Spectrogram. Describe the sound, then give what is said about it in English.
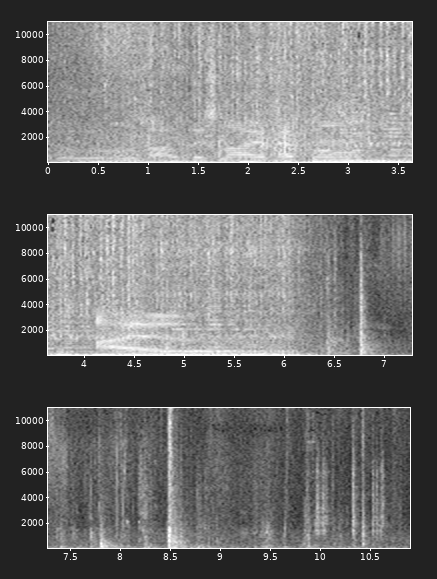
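A truck pulls into a driveway, its engine rumbling steadily under people talking for about six seconds before going quiet. Several sharp clunks and knocks follow, like doors and footsteps. “Truck pulls into Samuel's driveway.”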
